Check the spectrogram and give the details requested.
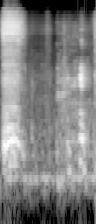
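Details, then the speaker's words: An adult man's deliberate imitation of his own sneeze, not a real one: a short, sharp voiced burst with a hissing top, after throat clearing and snorts. "like it's like that's literally how I sneeze. Like not everyone in the world sneezes the same."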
